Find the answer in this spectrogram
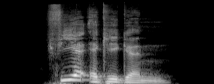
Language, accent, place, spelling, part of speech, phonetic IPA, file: German, Germany, Berlin, viereckigem, adjective, [ˈfiːɐ̯ˌʔɛkɪɡəm], De-viereckigem.ogg
- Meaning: strong dative masculine/neuter singular of viereckig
